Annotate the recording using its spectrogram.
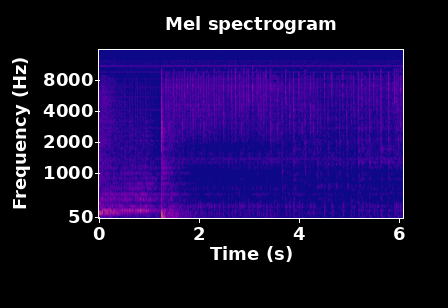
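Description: Drum kit in a live drum solo: dense playing with sustained pitched notes ends in one loud accent about a second in, then quiet, rapid stick strokes continue.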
